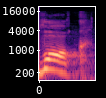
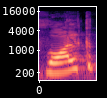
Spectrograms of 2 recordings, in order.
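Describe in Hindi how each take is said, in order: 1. K से पहले L की कोई आवाज़ नहीं बोली जाती। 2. K से पहले L की आवाज़ बोली जाती है। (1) "क्या बोलते हैं, वॉक" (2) "हम वॉल्क तो नहीं बोलते"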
